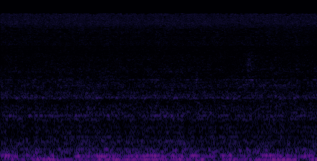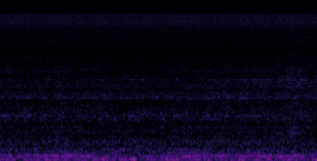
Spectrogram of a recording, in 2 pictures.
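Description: Low, steady rumble of city road traffic, muffled by window glass.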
